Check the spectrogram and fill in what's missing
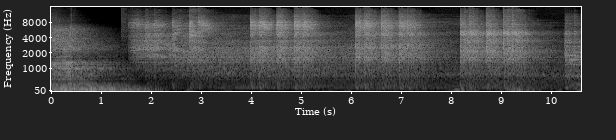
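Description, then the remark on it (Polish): The theme of James Cameron's early-1990s film Terminator 2 plays on its own as a jingle. A low rumbling drone opens, then loud, clanging metallic percussion hits in repeating rhythmic groups, with no voices. “Słyszycie ten dżingiel?”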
